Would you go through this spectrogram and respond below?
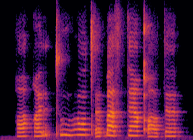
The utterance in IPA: q ɔ˩˧ q ɯ˩˧ r tʼ u˥˧ ɦ ɔ˥ tʼ ə˧ ɓ a˥ s t æ˥ qʼ ɔ˧˩ t ə˧

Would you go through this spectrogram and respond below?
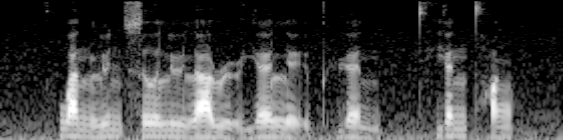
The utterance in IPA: pʰ w a˥˧ n l y˥˩ n s ɹ̩˥ l y˥˩ l ä˥ ɻ ɻ̩˨˩ j ɛ˥ l ḛ˨˩ ɪ̯ pʰ ɥ ɛ˥˩ n | t̪ʰ j ɛ˥ n t̪ʰ ɑ˨ ŋ

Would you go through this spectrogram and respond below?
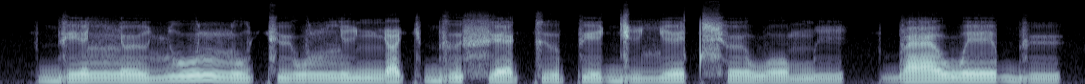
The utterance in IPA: bʲ e˩ lː ø˩ ʎ u˧˥ lː u˩ c y˩ w lː i˩ ɲ ɑ˩ c bʲ ɯ˧˥ fʲ æ˩ kʲ ɯ˩ pʲ e˧˥ ɟ i˩ ʎ e˧˥ t͡sʰ ø˩ w o˩ m i˩ | b æ˧˥ w e˧˥ b y˩

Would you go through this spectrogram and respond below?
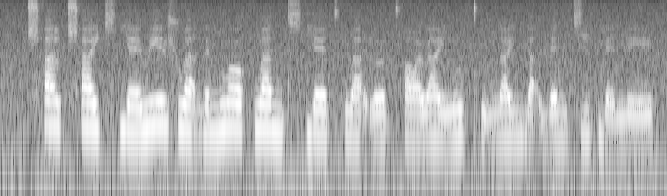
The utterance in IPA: ʈ͡ʂʰ ä˦ ʈ͡ʂʰ a˦ ɪ̯ t͡ɕʰ j ɛ˨˦ ɻ e˦ ɪ̯ ʂ w a̰˨˩ n ə˨˦ n w ɔ˥˨ k w a˥˨ n t͡ɕʰ j ɛ˨˦ t̪ʰ w a̰˨˩ ɪ̯ ɤ˥˨ t̪ʰ ɑ˨˦ ʊ̯ a˧ ɪ̯ l u˦ kʰ ṵ˨˩ n̪ a˦ ɪ̯ n̪ j ä̰˨˩ ɥ ɛ˥˨ n t͡ɕ i˦ p j ɛ̰˨˩ n̪ e˨˦ ɪ̯

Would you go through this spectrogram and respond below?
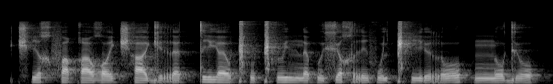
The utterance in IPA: t͡ʃʰ i χ f a q ɛ o̯ ʁ o e̯ t͡ʃʰ a e̯ ɡʲ e r ɛ tː i j ɛ o̯ ǁʰ u ǁʰ ɯ j nː ɛ p ɯ xʲ ɯ χ r i f u lʲ ǁʰ i ɾʲ o r o | nː o ɡʲ o

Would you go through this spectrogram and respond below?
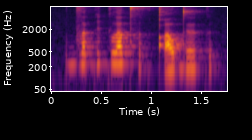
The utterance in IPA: d͡z ɐ˥˧ k ɪ˥˧ k l ɐ˥ t̪ʰ ə˧ k qʼ ə˩˧ w d̪ ø˧ k

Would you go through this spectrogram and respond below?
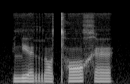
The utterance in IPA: lʲ æ r ɒ tʰ ɒ x æ

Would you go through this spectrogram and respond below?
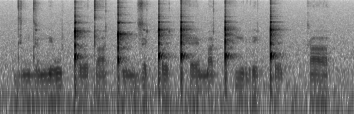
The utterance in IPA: d̪ ɪ˩˧ n d ə˩˧˩ n ɪ˧˥ w u˩˧ ǃ ɤ˩˧˩ t̪ a˩˧˩ ǃ u˩˧˩ n z ə˥˧ ǃ ɤ˧˥ ǃʰ ɛ˩˧˩ m a˥˧ ǃʰ i˥˧ r e˧˥ ǃ ɤ˩˧ kː a˥˧

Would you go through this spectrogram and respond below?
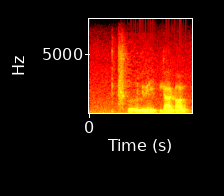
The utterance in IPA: t͡sʰ ɹ̩˨˩ l y˥˩ n p j ä˨˩ ɻ ɑ˥˩ ʊ̯

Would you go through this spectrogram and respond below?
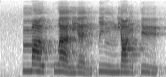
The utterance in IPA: m ɑ˥˧ ʊ̯ k w ä˥˩ l j ɛ̰˨˩ n p i˥˧ ŋ m j ɑ˥˧ ŋ t̪ y˥˩

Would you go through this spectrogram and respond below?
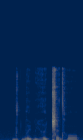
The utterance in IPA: ɡ u t b ə y̯ ɓ i ɦ ə i̯ ǁ æ dʱ ɔ

